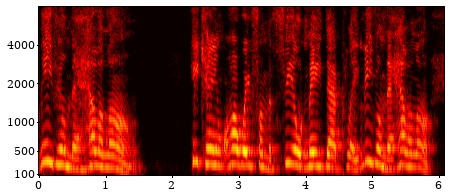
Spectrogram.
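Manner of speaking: put-on screaming. Retelling how the head coach yelled at the defensive coordinator: imitating head coach screaming. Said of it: "the head coach started screaming at him".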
